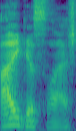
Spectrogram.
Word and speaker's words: Aegislash: Just a heads up, in Latin, Aegis is A-E is pronounced Aegis. So anybody that wants to argue that, it should be Aegislash, technically.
